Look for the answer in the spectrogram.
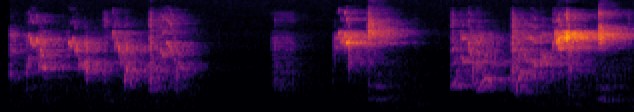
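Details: Budgerigars taking flight chatter in busy bursts of scratchy, warbled chirps and squawks.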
